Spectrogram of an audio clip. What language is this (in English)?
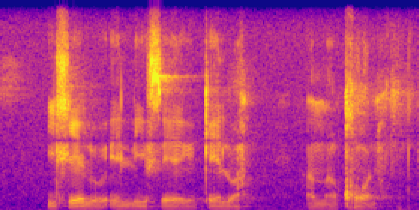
South Ndebele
